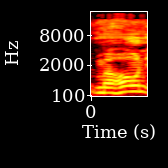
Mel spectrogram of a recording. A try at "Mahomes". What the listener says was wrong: Mahomes. There's no N. There's no N. Mahomes.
